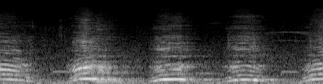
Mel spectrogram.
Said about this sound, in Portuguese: E assim como o leão, o tigre e o leopardo, ela faz uma série de roncos muito fortes, que são chamados de esturro.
